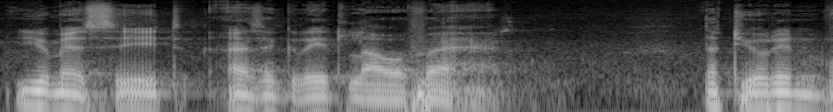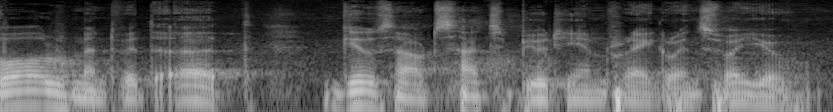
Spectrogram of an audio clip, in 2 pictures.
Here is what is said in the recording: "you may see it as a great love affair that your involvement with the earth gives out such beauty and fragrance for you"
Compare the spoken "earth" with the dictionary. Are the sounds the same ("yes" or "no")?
no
